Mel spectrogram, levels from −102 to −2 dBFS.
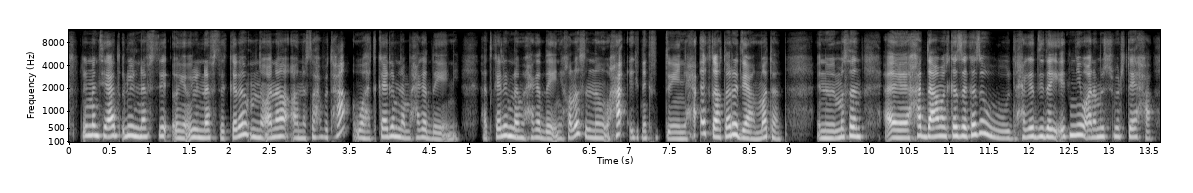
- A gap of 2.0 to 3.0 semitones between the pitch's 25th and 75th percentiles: No, average, 3.5 semitones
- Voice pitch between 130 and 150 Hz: No, high, 235 Hz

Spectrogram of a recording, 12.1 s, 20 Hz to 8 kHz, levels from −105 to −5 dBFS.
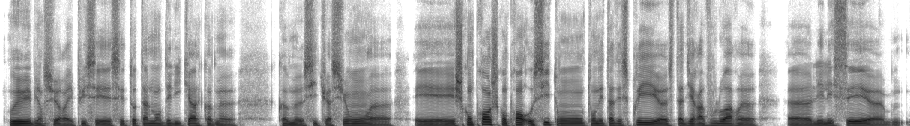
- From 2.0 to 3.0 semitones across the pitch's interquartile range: No, average, 3.6 semitones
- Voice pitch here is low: Yes, very low, 95 Hz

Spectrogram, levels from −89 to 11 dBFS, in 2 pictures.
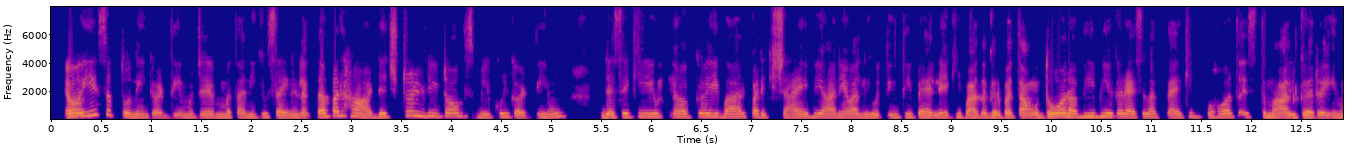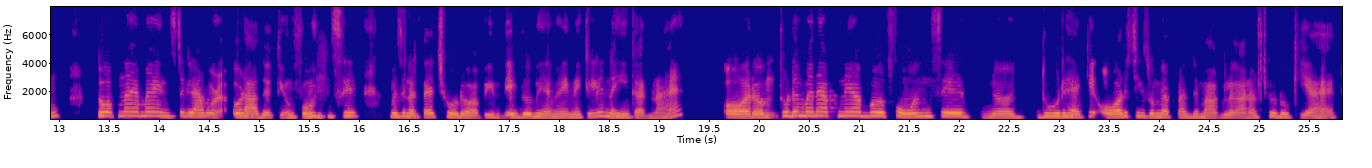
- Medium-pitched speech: No, high, 200 Hz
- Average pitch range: Yes, average, 4.1 semitones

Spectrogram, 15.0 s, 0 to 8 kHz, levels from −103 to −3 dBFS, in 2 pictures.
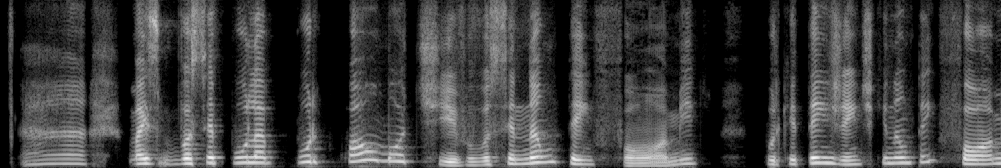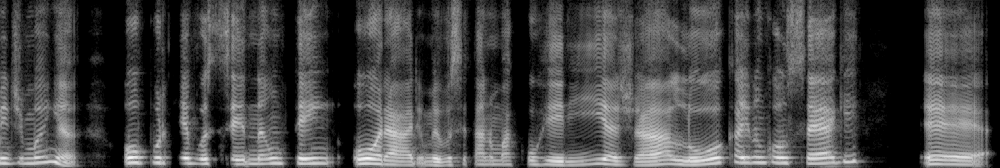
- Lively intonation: Yes, wide, 5.9 semitones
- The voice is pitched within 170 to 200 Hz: No, high, 220 Hz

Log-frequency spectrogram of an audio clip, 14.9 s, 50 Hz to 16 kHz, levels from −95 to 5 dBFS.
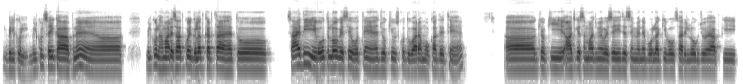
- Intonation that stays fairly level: Yes, narrow, 2.2 semitones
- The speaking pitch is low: No, medium, 145 Hz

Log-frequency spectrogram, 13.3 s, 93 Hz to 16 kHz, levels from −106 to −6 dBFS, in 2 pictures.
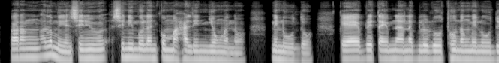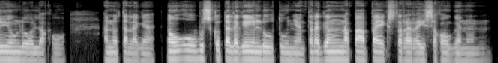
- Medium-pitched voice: No, low, 125 Hz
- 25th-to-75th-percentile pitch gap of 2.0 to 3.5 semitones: Yes, average, 2.7 semitones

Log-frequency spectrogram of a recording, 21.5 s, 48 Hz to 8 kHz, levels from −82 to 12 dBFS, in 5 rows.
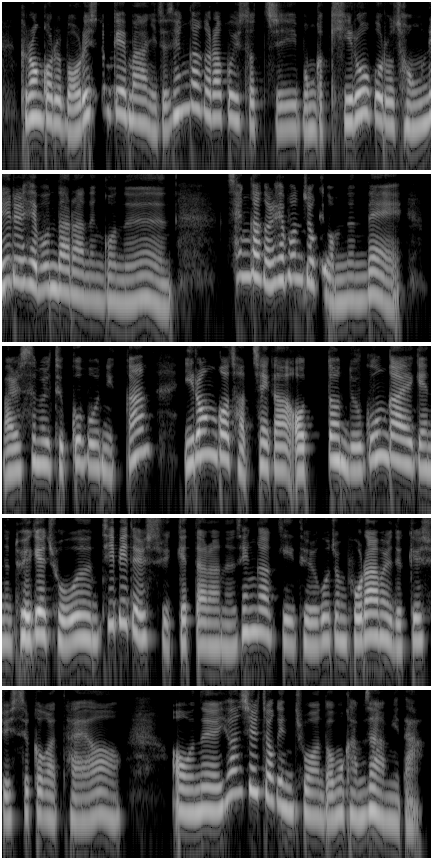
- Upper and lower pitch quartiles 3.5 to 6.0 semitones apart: Yes, wide, 5.6 semitones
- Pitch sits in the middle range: No, high, 200 Hz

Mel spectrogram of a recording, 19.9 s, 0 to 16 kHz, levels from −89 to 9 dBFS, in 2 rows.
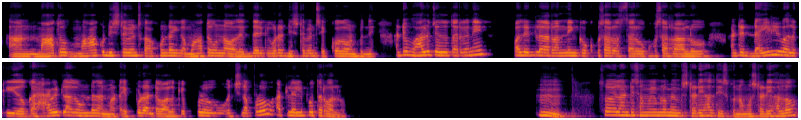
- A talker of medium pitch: Yes, medium, 175 Hz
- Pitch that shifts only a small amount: No, average, 3.8 semitones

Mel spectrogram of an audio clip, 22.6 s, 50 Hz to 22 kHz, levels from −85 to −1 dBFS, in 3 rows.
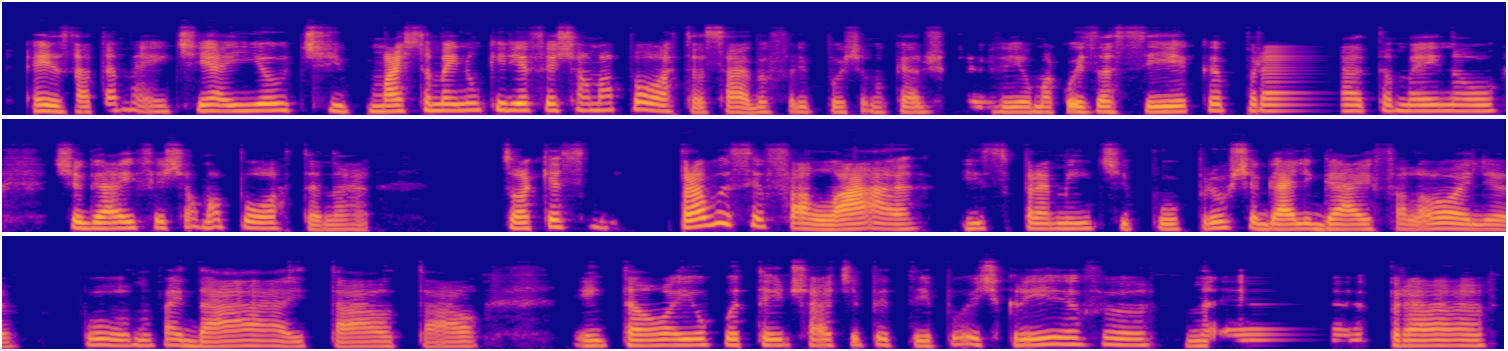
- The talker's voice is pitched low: No, high, 195 Hz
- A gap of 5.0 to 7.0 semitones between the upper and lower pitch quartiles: No, average, 3.3 semitones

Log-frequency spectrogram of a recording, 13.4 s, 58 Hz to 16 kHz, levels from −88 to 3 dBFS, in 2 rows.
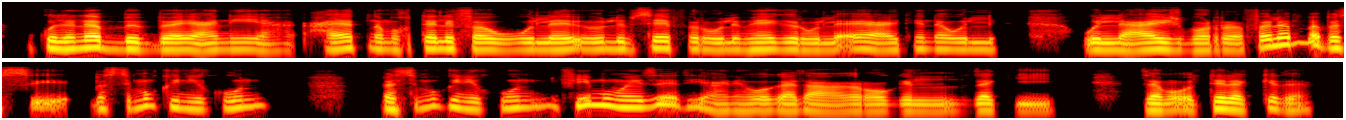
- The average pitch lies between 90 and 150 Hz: Yes, medium, 140 Hz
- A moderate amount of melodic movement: Yes, average, 3.4 semitones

